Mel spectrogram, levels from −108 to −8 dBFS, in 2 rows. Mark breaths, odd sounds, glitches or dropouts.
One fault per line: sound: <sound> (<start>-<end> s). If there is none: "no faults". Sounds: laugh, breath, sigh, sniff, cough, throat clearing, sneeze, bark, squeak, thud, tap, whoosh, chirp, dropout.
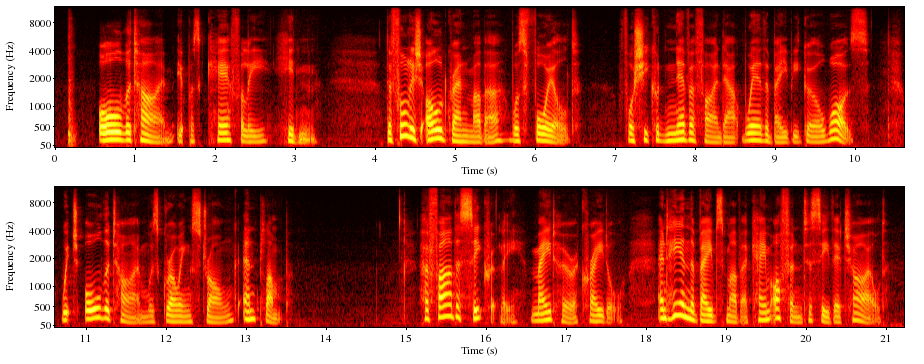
sound: tap (0.2-0.3 s)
